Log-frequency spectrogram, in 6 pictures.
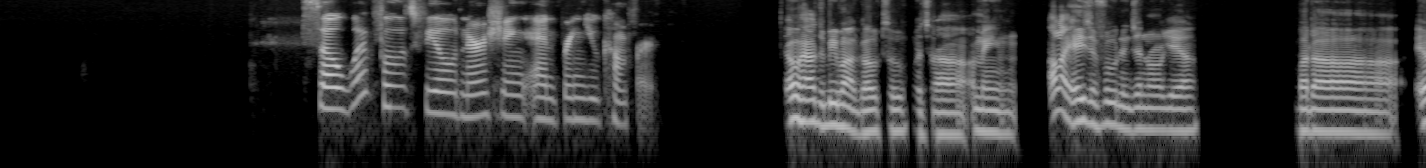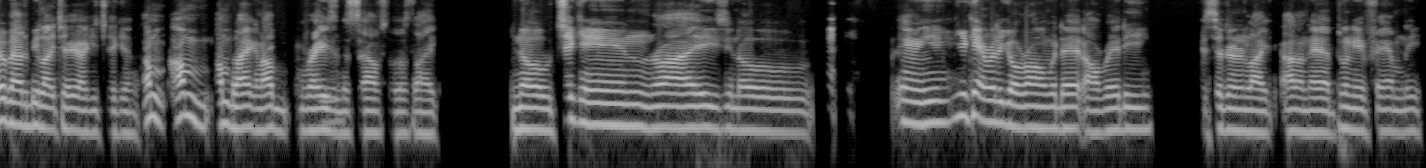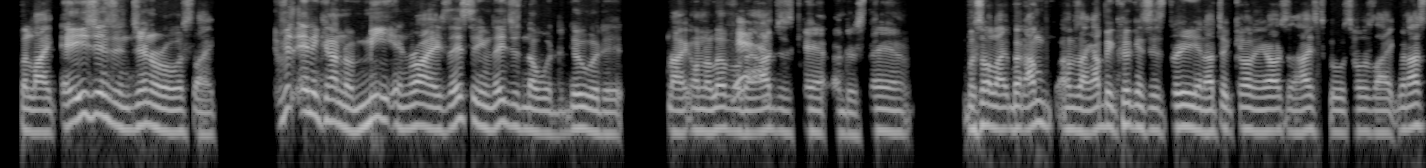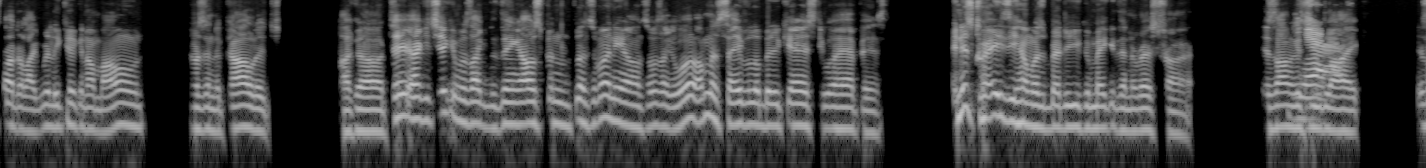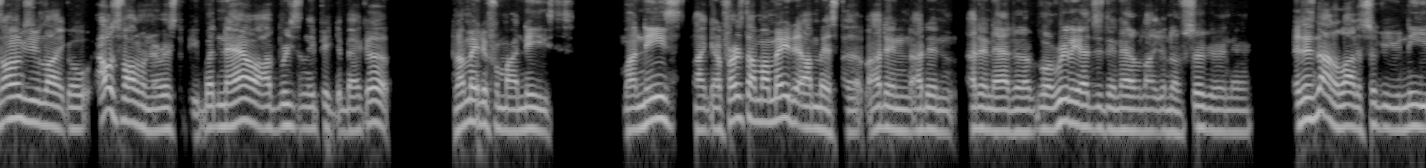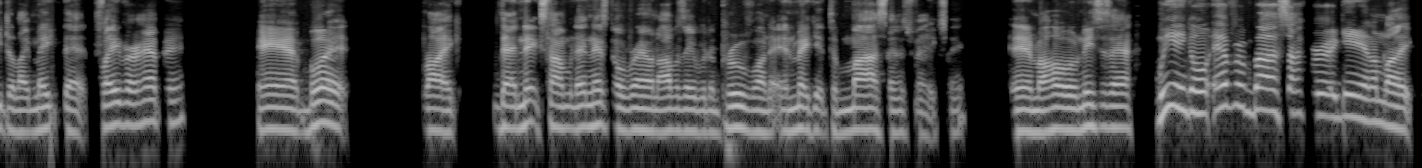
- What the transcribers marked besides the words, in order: distorted speech; chuckle
- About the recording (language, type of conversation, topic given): English, unstructured, What foods feel nourishing and comforting to you, and how do you balance comfort and health?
